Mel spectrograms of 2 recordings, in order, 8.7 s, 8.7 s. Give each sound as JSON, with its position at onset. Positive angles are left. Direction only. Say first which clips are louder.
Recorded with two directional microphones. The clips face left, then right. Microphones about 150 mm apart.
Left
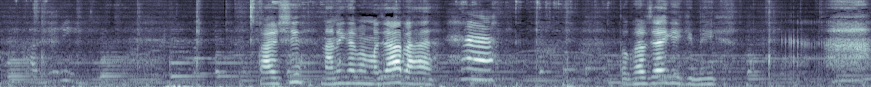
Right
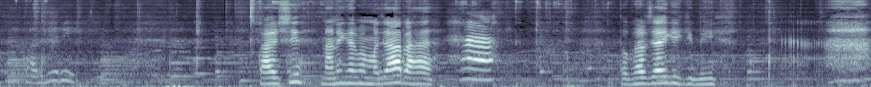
{"t": 2.6, "sound": "a woman's voice", "louder": "right 3 dB", "side_deg": -5}
{"t": 4.6, "sound": "music", "louder": "right 2 dB", "side_deg": 20}
{"t": 6.2, "sound": "a woman's voice", "louder": "right 2 dB", "side_deg": 0}
{"t": 8.3, "sound": "gasp", "louder": "right 1 dB", "side_deg": 0}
